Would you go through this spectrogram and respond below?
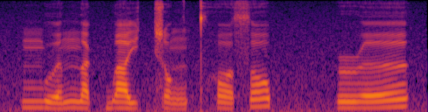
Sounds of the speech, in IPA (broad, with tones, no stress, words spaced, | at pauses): mu˨˩˨ə̯na˨˩k̚wa˨˩j cɔ˨˩˨ŋt̪ʰɔ˨˩ sɔ˦˥p̚ | ɹəː˧˥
